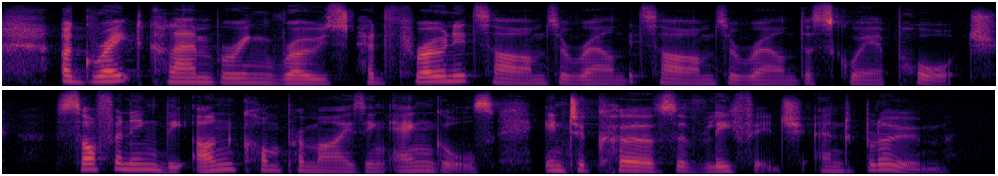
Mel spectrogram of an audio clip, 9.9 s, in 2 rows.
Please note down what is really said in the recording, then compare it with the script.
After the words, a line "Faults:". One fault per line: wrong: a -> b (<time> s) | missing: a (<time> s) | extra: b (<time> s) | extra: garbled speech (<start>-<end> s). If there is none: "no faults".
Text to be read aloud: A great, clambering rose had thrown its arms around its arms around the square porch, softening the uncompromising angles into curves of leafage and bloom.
A great, clambering rose had thrown its arms around its arms around the square porch, softening the uncompromising angles into curves of leafage and bloom.
Faults:
no faults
